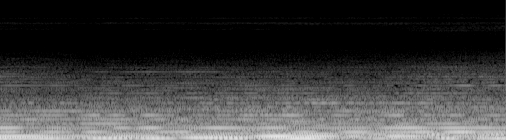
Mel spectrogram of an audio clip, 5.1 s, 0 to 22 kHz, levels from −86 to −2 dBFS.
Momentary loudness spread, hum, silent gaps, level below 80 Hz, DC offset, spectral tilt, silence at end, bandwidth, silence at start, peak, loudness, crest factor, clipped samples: 6 LU; 60 Hz at -25 dBFS; none; -22 dBFS; under 0.1%; -12 dB/octave; 0 s; 3.2 kHz; 0 s; -6 dBFS; -20 LUFS; 12 dB; under 0.1%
